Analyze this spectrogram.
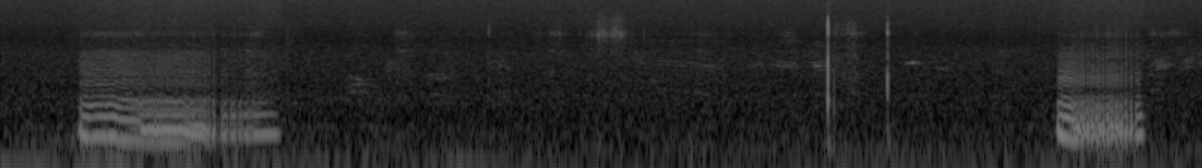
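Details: A sleeping cat snoring: two buzzing, vibrating snores several seconds apart, with quiet breathing between.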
